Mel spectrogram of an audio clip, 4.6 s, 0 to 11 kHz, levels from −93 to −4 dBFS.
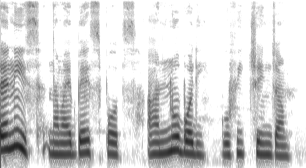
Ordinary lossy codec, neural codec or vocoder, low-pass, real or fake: none; none; none; real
